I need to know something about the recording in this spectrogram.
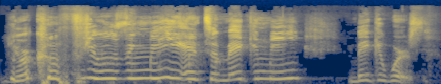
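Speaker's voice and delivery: high, slow exasperated protest; flustered high protest. Real, not acted. Cornered in the debate, high flustered protest. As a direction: squeak out the frustration.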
